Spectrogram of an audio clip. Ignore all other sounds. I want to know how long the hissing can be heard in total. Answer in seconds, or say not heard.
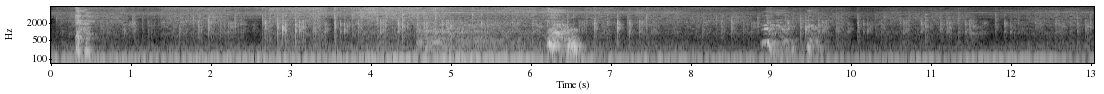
13 s.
